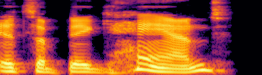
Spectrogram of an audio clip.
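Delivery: ordinary delivery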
